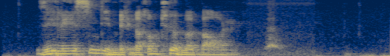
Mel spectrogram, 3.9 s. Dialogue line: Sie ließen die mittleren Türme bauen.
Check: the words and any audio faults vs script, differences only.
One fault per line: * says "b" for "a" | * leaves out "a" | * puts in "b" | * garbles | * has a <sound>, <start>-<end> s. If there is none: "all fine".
* has a bark, 2.6-2.9 s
